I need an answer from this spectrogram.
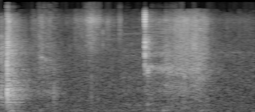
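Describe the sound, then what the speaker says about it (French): Scissors snipping a piece of ribbon for a paper scrapbook album, two quiet close cuts about a second and a half apart, each a short crisp snip with faint rustle between. "je vais me couper un morceau de ruban. Je vais en couper un deuxième"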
